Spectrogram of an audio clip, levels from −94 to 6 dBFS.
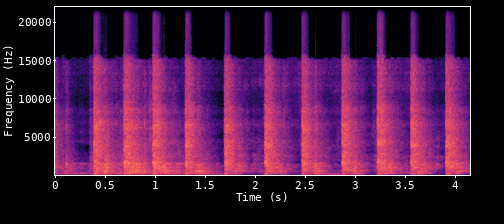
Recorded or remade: remade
